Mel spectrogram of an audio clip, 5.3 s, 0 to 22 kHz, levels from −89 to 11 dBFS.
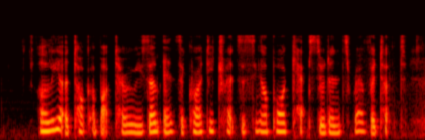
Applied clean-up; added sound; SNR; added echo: none; none; none; none.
